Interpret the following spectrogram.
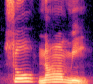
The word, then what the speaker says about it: tsunami: destruction of lives and property the word tsunami pronounced Sunami comes from two two Japanese words Sue means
